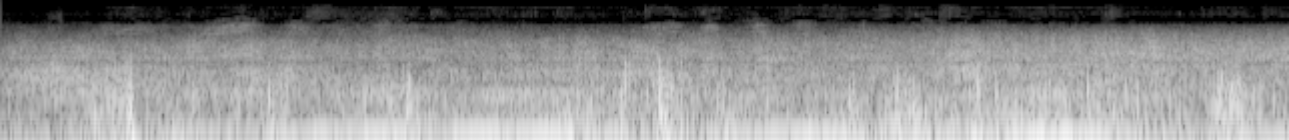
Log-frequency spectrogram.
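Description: Avro Lancaster bomber's four Rolls-Royce Merlin engines running as it flies over: a steady low drone, with gusts of wind rumbling on the microphone.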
